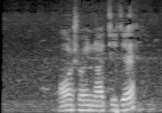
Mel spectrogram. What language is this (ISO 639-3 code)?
lrk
